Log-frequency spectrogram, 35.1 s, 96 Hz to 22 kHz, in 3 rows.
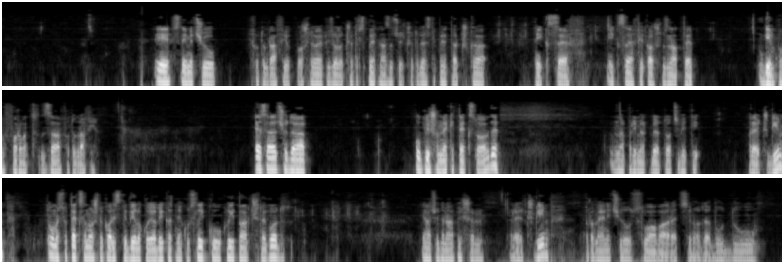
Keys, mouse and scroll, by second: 0.3 click, 1.7 click, 2.0-2.8 typing, 6.1 End, 6.3 BackSpace, 8.7 c, 9.1 Return, 17.9-19.2 drag, 21.9-23.1 drag, 27.2-29.1 typing, 31.6 click, 34.9-35.1 drag.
